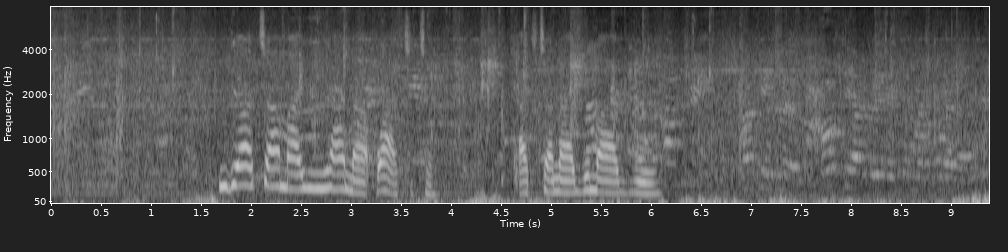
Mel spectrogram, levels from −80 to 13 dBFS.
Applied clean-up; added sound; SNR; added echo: none; Hiss; 5 dB; none.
